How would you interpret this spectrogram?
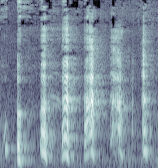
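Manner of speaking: real laughter; laughing. Real, not acted. Laugh alone on line.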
